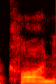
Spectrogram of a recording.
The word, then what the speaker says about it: Khan: How do you pronounce Khan? Do you pronounce it like William Shatner in Star Yeah. Trek 2, The Wrath of Khan?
